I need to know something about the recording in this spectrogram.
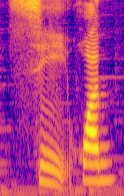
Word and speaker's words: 喜欢: 그래서 발음 한번 보도록 할게요. 시환. 시환, 시환이라고 발음하시면 됩니다.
